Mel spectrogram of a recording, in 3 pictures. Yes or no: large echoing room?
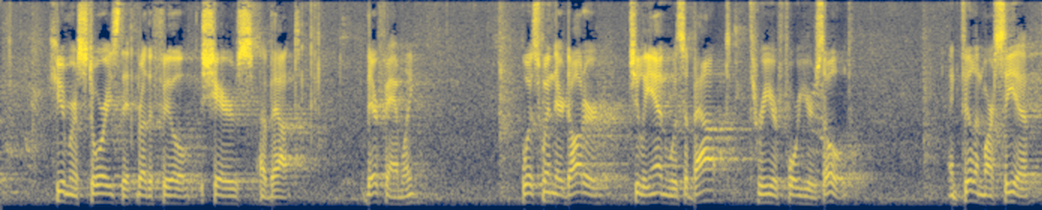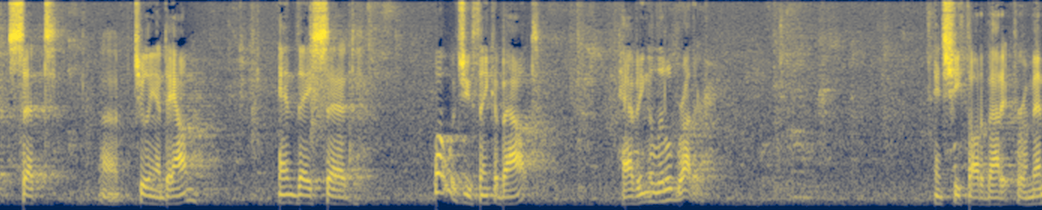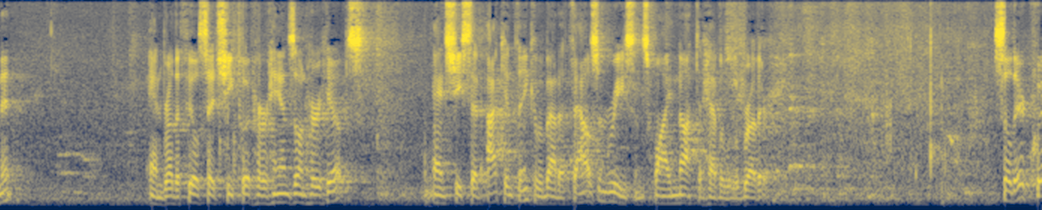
yes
